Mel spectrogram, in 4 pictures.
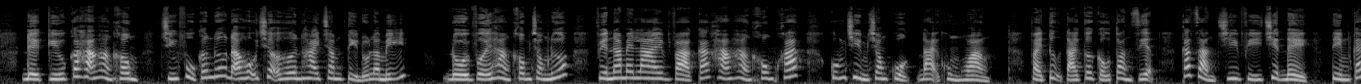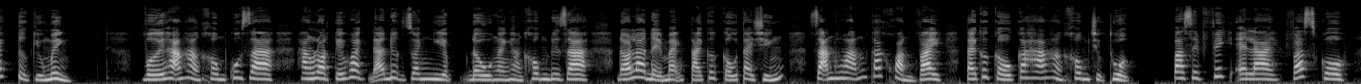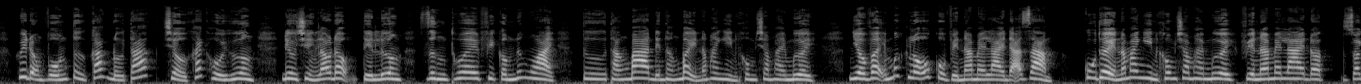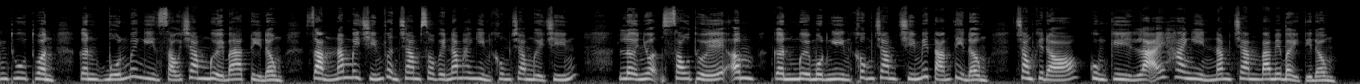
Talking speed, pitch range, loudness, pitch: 200 wpm, 225-275 Hz, -23 LUFS, 250 Hz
